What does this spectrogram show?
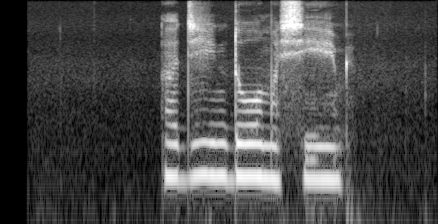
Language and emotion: Russian, sad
